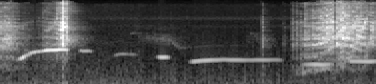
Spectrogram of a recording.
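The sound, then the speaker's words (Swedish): A man whistles a cheerful little tune of several sliding notes at moderate volume, framed by brief rasping, scraping noises at the start and a longer rough rubbing sound near the end. “Det verkar som att visslar han någon glad melodi för sig själv?”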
